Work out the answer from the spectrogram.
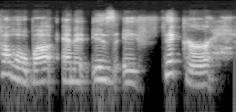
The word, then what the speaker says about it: jojoba: avocado jojoba is um some people call it jojoba but it's pronounced jojoba and it is a thicker heavier oil I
